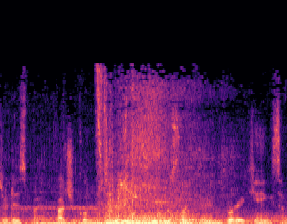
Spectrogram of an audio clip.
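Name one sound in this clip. A heavy metal barrel crashes and explodes with a loud boom.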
